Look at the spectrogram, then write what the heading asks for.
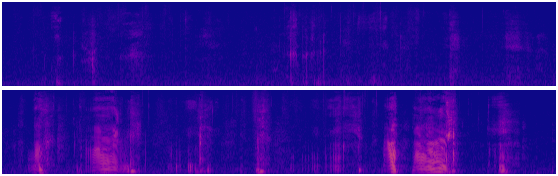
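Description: A dachshund makes odd snorting, whining noises and sharp sneezes indoors, with a person speaking briefly.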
